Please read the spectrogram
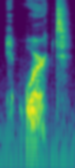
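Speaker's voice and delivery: hushed, sneaky whisper; gleeful whisper. Retold or imitated. Scheming kid after a purchase, whispered. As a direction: whisper your secret win. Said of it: "they're going".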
